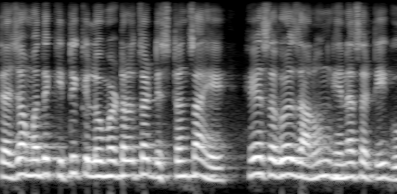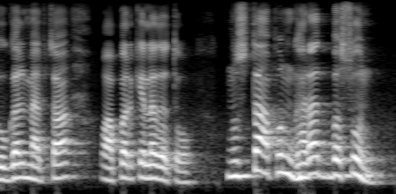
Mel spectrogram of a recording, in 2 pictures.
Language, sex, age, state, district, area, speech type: Marathi, male, 18-30, Maharashtra, Ratnagiri, rural, spontaneous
